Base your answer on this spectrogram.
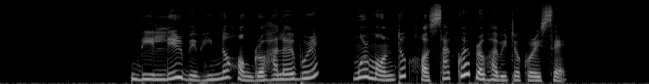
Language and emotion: Assamese, surprised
